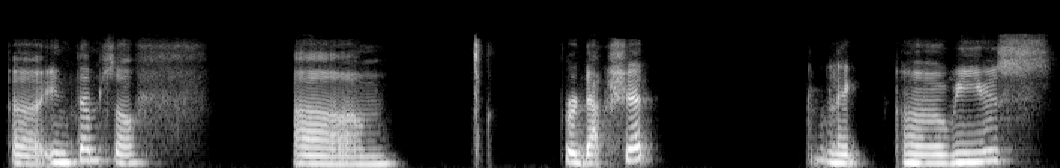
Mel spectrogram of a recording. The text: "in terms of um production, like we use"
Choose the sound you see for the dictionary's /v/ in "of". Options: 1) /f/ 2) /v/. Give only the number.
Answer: 1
